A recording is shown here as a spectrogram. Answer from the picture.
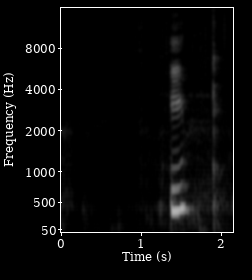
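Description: Near silence for over a second, then a single short spoken word and one sharp click shortly after it.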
